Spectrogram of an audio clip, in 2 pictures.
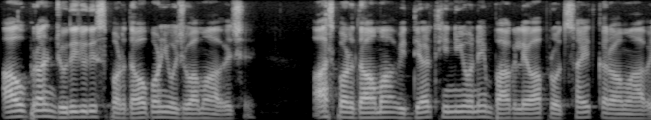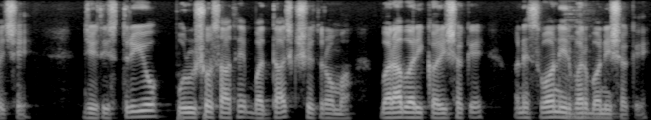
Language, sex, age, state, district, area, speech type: Gujarati, male, 18-30, Gujarat, Mehsana, rural, spontaneous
